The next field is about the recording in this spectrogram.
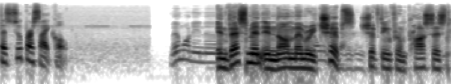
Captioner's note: Korean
